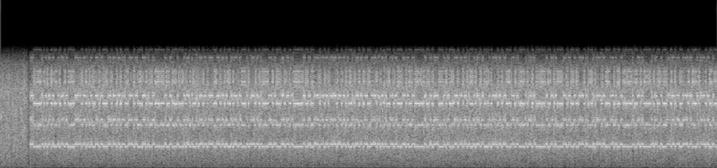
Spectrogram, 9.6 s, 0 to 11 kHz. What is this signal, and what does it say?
Two-tone teleprinter signal, about 170 Hz shift.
